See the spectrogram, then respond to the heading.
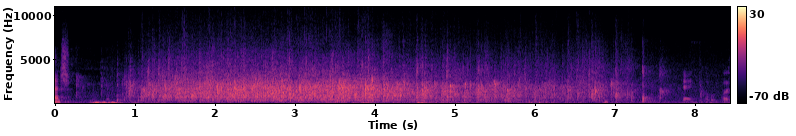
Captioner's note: applause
